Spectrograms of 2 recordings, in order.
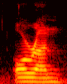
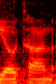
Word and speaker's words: Otan: They have a description and picture of Oren, sorry. It was supposed to be Otan. I mispronounced it when I said it, but we'll keep it Oren.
